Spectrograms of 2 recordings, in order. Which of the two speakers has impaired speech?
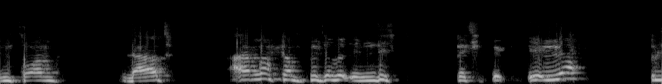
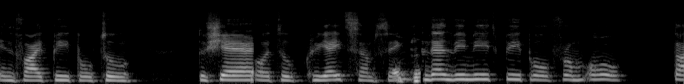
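The first: cerebral palsy; affects coordination.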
